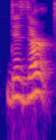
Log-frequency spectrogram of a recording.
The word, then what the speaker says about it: dessert: It's going to be the second one. So the accent's going to go, the dot is going to go between the E and the S. And the accent syllable, the accent is going to go over the second syllable, zert, over the T.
